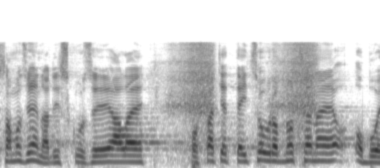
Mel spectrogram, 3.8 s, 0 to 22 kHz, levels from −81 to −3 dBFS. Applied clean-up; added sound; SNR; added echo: none; Breathing; 9 dB; none.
